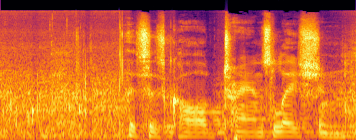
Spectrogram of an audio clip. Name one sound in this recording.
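A middle-aged man reads aloud calmly through a microphone.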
